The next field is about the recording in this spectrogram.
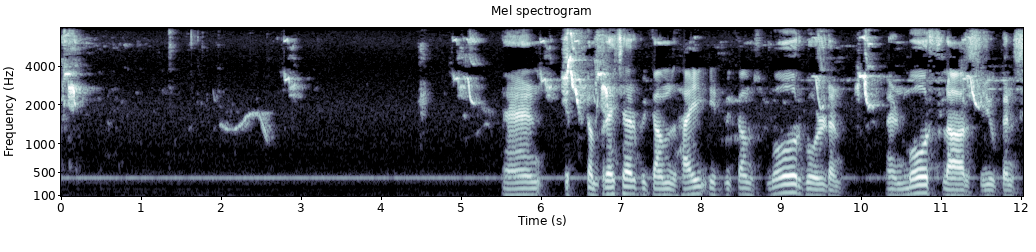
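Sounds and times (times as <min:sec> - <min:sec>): birds chirping: 0:00.0 - 0:12.0
steady humming tone: 0:00.0 - 0:12.0
bird whistled call: 0:01.9 - 0:03.1.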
